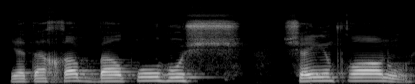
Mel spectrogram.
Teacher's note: یتخبطه الشیطان، شین کو یا کے ساتھ ملانا ہے، یا لین بغیر کھینچے پڑیں گے، خا کو موٹا ادا کریں گے · شین کے اوپر تشدید زور دیں گے، حروف فشی واضح کریں گے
